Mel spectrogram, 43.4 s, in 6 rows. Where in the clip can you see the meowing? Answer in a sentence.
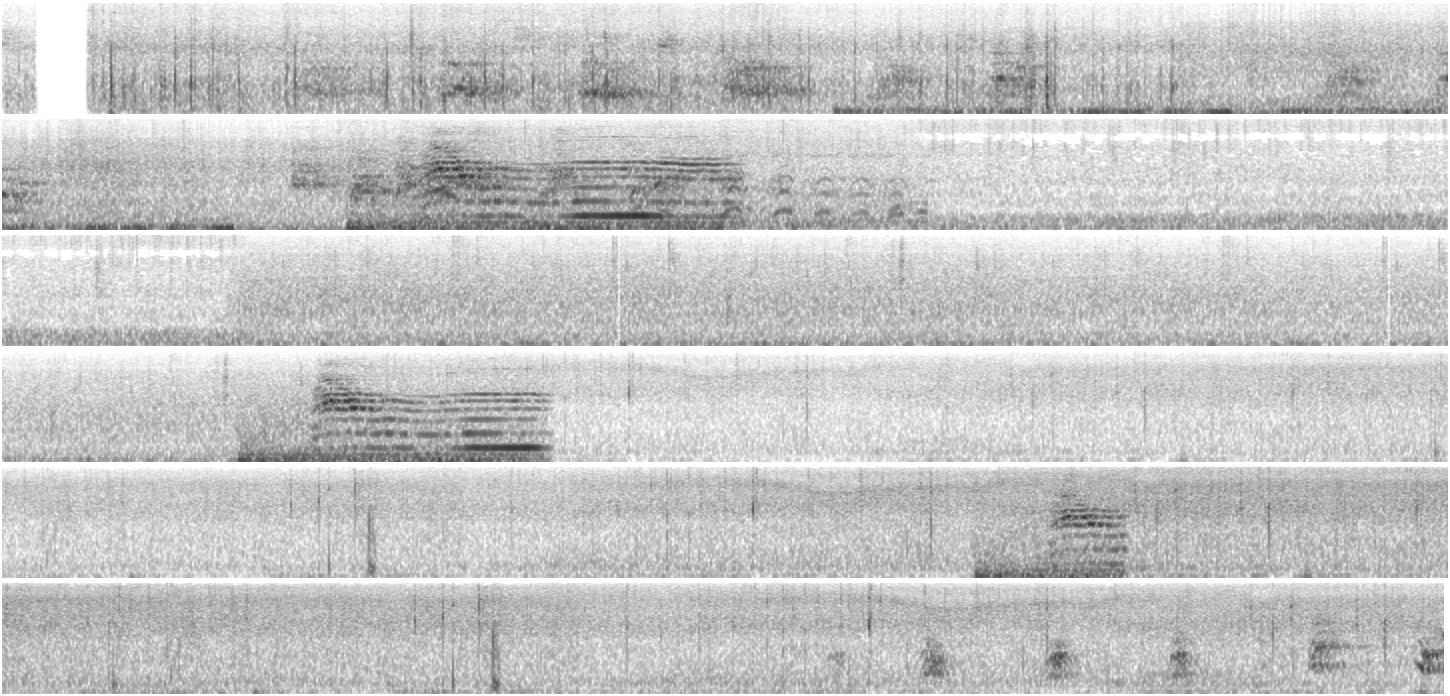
The meowing can be heard from 8.9 to 10.9 s, from 22.9 to 24.4 s and from 33.8 to 34.6 s.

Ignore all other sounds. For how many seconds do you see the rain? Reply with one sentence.
You can hear the rain for 43 seconds altogether.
